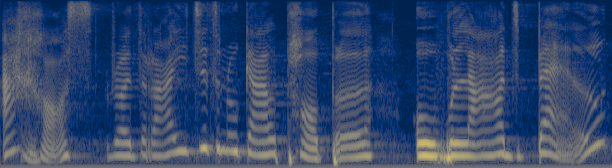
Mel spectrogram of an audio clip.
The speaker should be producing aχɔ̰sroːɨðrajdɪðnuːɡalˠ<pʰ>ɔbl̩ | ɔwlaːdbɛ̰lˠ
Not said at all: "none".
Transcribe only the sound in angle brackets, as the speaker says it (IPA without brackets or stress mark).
pʰ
